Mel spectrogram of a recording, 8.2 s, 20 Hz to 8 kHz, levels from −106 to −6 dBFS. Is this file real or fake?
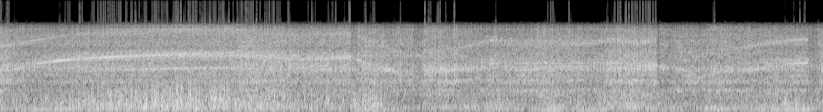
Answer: real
